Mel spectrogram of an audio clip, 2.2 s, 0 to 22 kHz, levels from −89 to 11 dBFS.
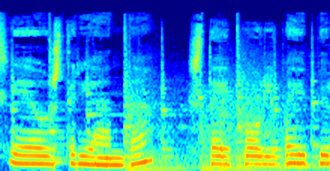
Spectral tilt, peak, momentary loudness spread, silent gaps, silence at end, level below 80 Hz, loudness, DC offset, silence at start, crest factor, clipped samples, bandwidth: -6 dB/octave; -4 dBFS; 5 LU; none; 0 s; -36 dBFS; -16 LUFS; under 0.1%; 0 s; 12 dB; under 0.1%; 15.5 kHz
